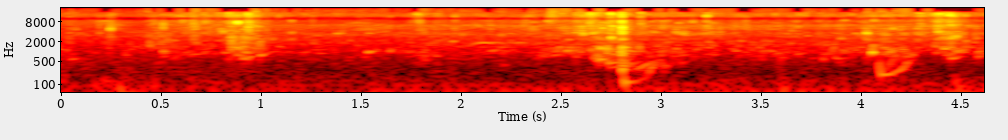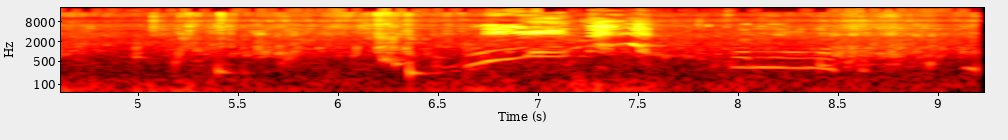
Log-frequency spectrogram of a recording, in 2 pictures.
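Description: A baby splashes in a shallow stream, with intermittent watery splashes and trickling close by while an adult voice speaks over the water.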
